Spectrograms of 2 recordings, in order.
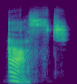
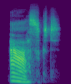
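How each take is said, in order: First: The K sound is dropped. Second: The K sound is clearly pronounced. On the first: "the middle K consonant can be dropped" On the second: "four symbols, which means there are four sounds"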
